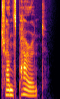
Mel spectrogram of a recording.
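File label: "transparent", British English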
